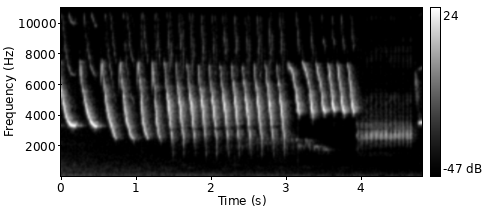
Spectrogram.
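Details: Belgian canary singing a training song, a rapid steady series of about twenty downslurred whistled notes, then a faster higher run and a short buzzy trill.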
